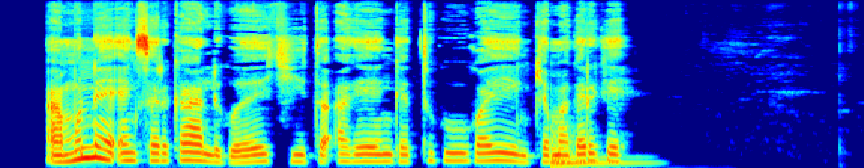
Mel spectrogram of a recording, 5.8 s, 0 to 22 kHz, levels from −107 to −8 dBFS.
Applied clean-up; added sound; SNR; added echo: classical method Wiener filter.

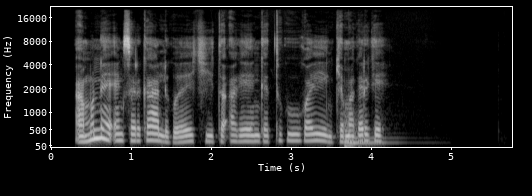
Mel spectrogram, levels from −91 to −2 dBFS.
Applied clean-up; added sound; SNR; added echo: neural mask model RNNoise.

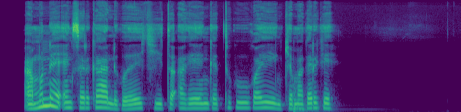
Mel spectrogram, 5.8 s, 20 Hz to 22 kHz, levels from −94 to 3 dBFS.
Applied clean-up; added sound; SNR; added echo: neural mask model DeepFilterNet 3.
